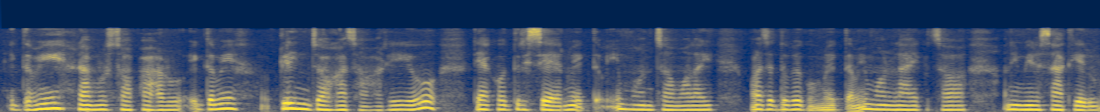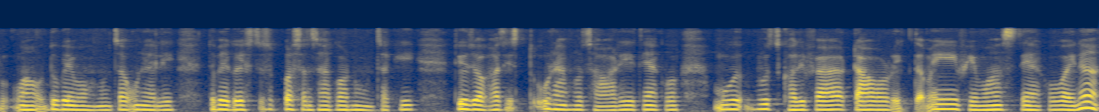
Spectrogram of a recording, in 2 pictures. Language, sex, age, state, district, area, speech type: Nepali, female, 45-60, West Bengal, Jalpaiguri, rural, spontaneous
